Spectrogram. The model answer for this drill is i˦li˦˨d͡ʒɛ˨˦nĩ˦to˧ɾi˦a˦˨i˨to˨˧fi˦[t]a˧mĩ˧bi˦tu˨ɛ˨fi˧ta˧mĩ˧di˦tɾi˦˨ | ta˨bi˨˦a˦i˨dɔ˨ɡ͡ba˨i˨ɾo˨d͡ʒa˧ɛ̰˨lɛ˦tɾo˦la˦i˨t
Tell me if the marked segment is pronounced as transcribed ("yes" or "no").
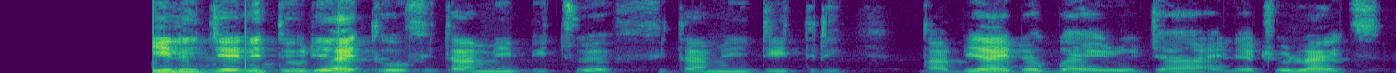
yes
